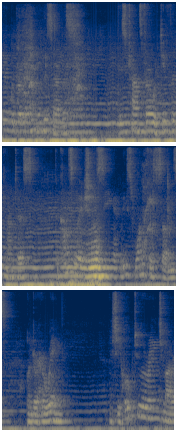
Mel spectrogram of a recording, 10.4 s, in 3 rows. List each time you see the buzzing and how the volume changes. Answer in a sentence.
You can hear the buzzing from 0.0 to 10.3 s, getting louder then quieter.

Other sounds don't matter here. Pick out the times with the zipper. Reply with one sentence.
You can hear the zipper from 0.2 to 1.6 s and from 6.0 to 7.0 s.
